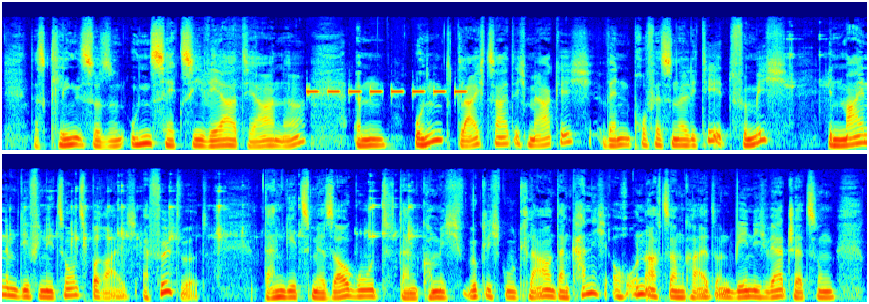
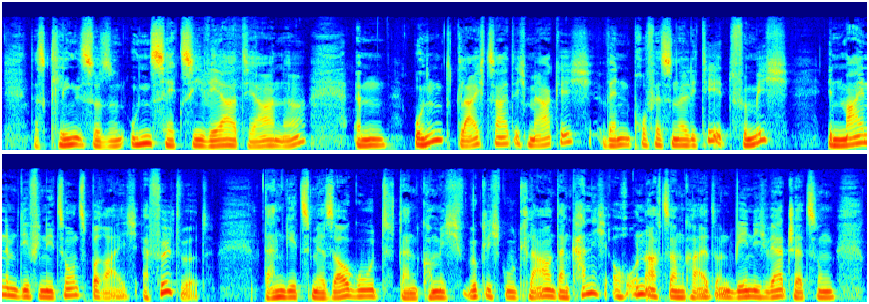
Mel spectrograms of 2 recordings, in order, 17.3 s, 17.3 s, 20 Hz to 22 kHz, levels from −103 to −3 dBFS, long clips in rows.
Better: second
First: alarm; loud; from 3 to 4.5 s; peak 3 dB above the speech // clattering dishes; noticeable; from 8 to 13 s; peak 9 dB below the speech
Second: none

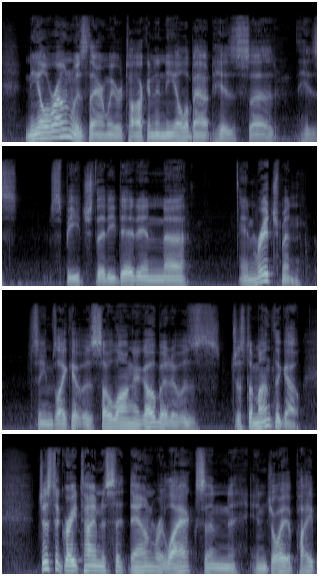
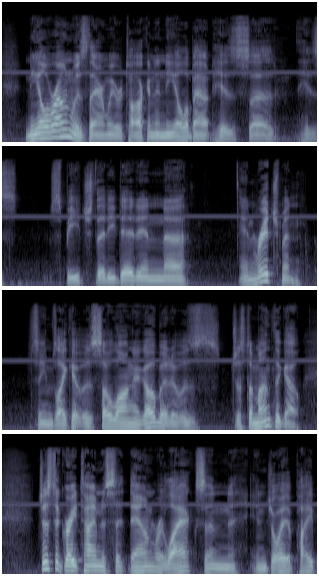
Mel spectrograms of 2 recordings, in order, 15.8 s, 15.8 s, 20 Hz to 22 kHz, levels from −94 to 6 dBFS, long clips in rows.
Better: first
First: none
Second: high-pitched whine; faint; throughout; 3 kHz, 25 dB below the speech

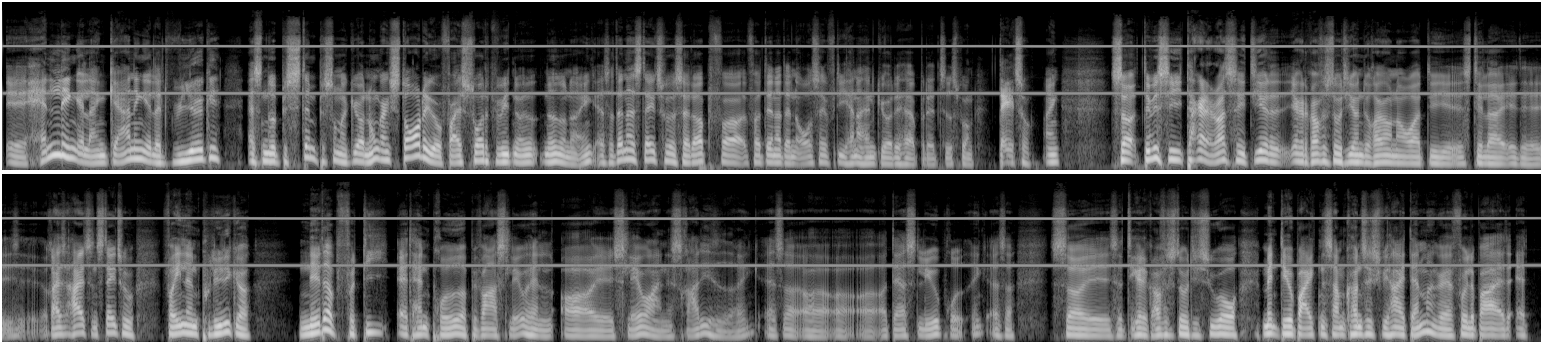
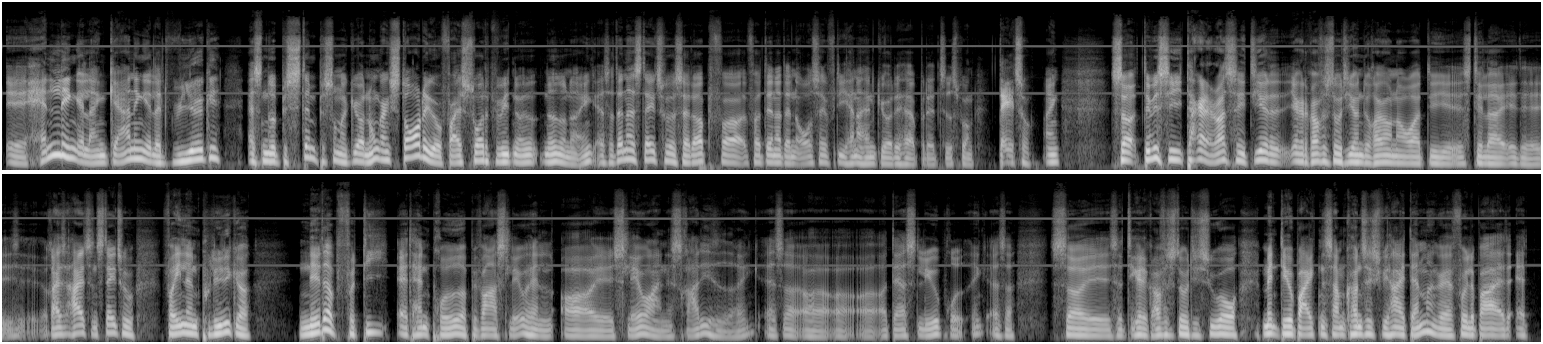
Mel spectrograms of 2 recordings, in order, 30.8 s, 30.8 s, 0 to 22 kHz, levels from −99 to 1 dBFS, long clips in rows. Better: second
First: high-pitched whine; loud; throughout; 8.5 kHz, 8 dB below the speech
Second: high-pitched whine; faint; throughout; 8.5 kHz, 30 dB below the speech

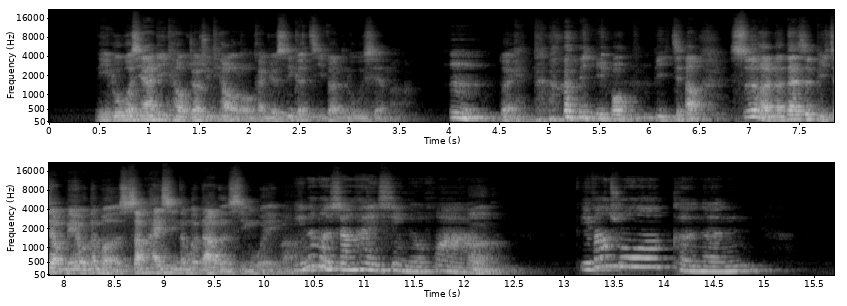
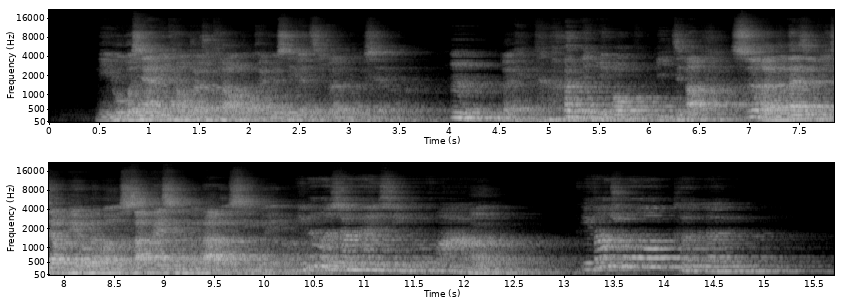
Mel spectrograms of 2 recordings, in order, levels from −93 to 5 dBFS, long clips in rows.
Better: first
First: room echo; slight; dies away in 0.4 s // off-mic speech; far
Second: room echo; strong; dies away in 1.7 s // off-mic speech; far

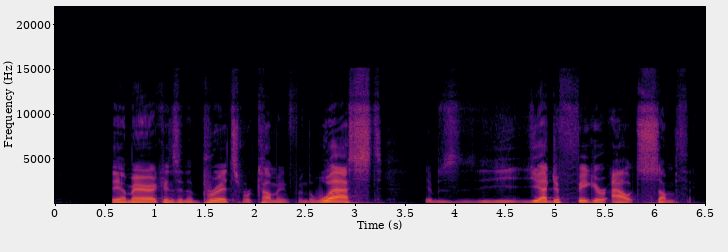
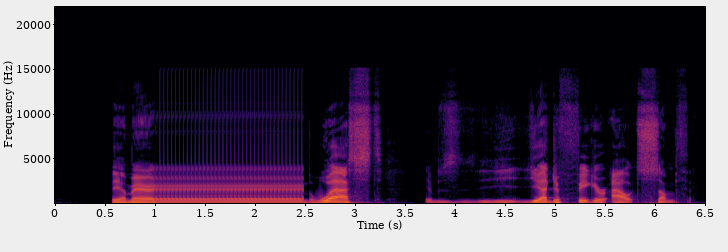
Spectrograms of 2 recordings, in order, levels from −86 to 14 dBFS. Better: first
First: none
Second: audio freezing; at 1 s for 1.5 s

